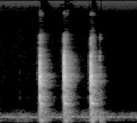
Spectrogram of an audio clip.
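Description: A woman knocks three times on the white-painted door of a guest bedroom, firm evenly spaced knocks, each a sharp thud with a brief resonant tail over a faint steady hum.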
